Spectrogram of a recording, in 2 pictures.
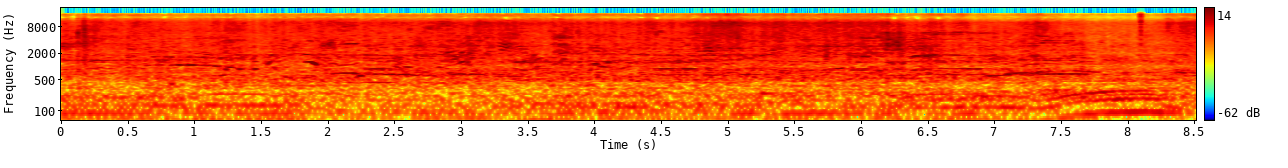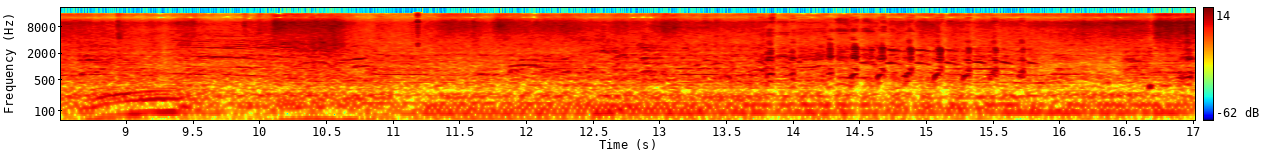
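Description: Boat engines running with a steady low hum while a crowd of voices chatters over them; about halfway through the engine note swells and sweeps up and down twice.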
